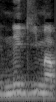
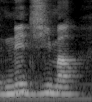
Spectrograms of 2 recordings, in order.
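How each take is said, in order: First: The middle consonant is a hard g sound. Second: The middle consonant is a soft zh sound. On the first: The speaker calls it right. "j'ai prononcé Negima" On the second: The speaker calls it wrong. "dans la première vidéo j'avais prononcé Nejima"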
